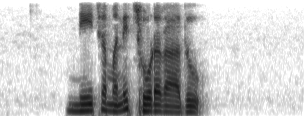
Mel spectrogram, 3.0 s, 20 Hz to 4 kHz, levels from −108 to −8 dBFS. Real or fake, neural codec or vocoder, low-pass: real; none; 3.6 kHz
